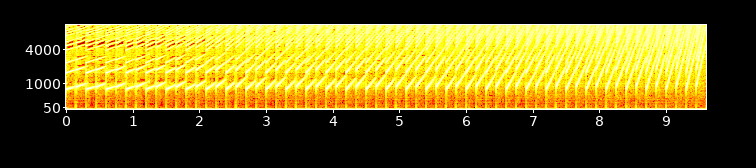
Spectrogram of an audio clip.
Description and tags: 8-bit rising filter.
arcade, 8-bit, video-game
